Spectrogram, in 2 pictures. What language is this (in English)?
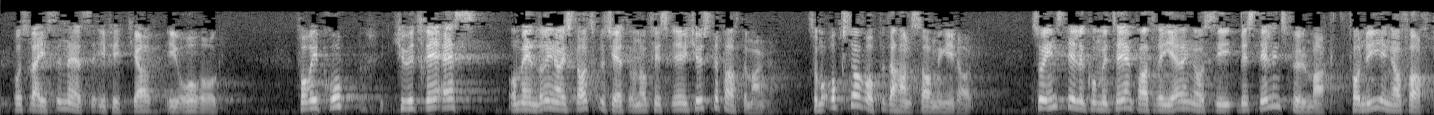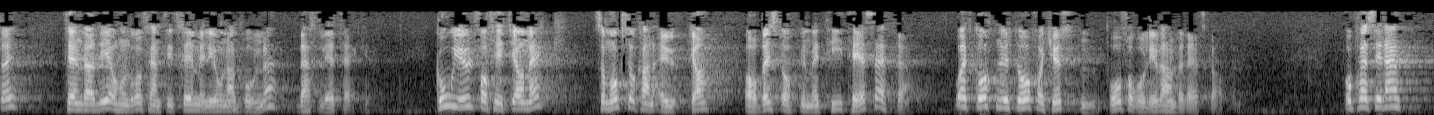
Norwegian Nynorsk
